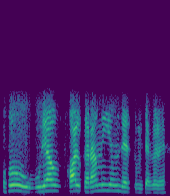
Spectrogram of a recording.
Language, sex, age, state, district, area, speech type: Marathi, male, 18-30, Maharashtra, Gadchiroli, rural, conversation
